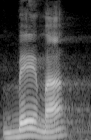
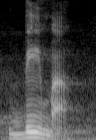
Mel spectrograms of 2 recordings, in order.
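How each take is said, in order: First: The first vowel sounds like 'e'. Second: The first vowel sounds like 'i'. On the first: "Algunos a veces dicen bema" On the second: "me gusta pronunciar bima"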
